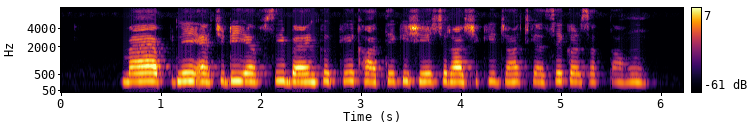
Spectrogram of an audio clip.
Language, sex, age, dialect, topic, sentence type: Hindi, female, 25-30, Awadhi Bundeli, banking, question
